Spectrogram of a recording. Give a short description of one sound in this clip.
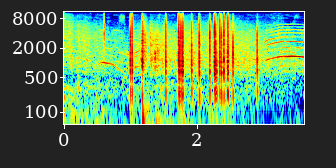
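Fireworks crackle in rapid pops.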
